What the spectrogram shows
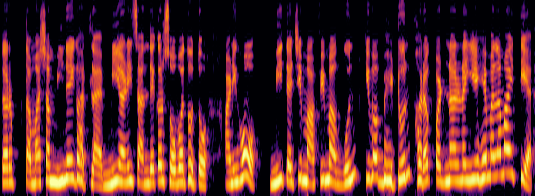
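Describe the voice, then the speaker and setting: A woman's voice: high voice, normal speed, few pauses, lightly acted. A woman voicing a stubborn, emotional young wife who pleads with her older sister and stands up to her. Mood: defiant. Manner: pleading, heated when pushed.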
